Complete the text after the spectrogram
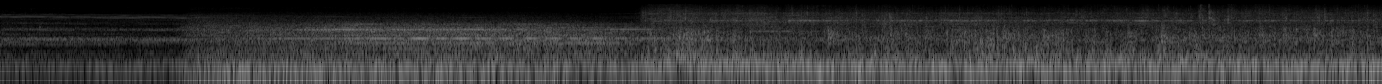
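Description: A heavy stone door rumbles and grinds open.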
